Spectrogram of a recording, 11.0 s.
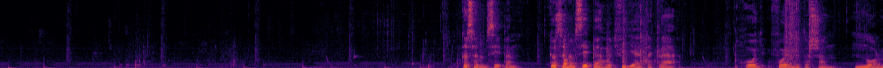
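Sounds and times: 
steady low tonal hum: 0:00.0 - 0:11.0
person drinking sips of water: 0:01.4 - 0:05.8
speech: 0:05.8 - 0:08.6, 0:09.3 - 0:11.0.

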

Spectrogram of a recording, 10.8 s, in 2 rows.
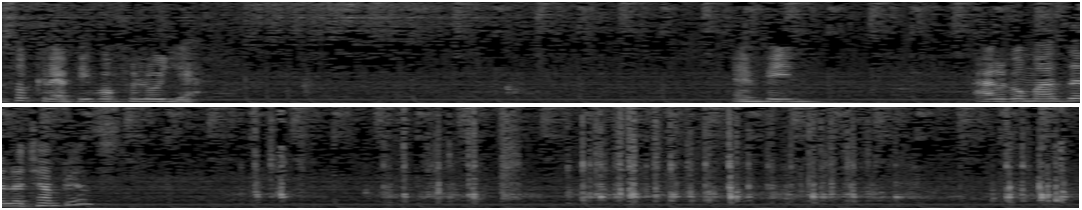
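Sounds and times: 
speech: 0:00.0 - 0:01.2, 0:03.6 - 0:04.2, 0:04.8 - 0:06.0
computer keyboard typing: 0:06.6 - 0:10.7.

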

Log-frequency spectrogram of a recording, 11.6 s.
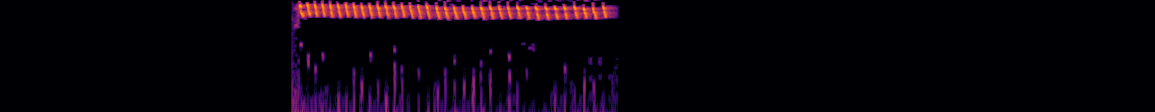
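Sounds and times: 
bird rattling song: 0:02.9 - 0:06.2.

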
